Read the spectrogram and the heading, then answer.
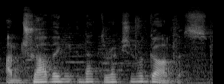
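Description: A man's voice: medium pitch, fast, music in the background, natural voice. A man playing a suave, mysterious painter in a radio play, speaking with formal, gallant courtesy. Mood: suave, courteous.

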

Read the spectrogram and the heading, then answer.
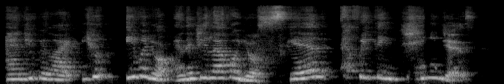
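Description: Animated woman guest in echoey distant sound. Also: normal speed. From Nigeria. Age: 40s. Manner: animated storytelling with lively pitch. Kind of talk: casual interview chat.

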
